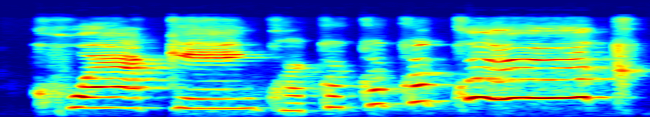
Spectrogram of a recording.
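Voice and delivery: high quacking, rising to a squeak; duck quacking. Acted. Reading to kids, she quacks like an exercising duck. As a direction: quack like a duck doing voice drills.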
